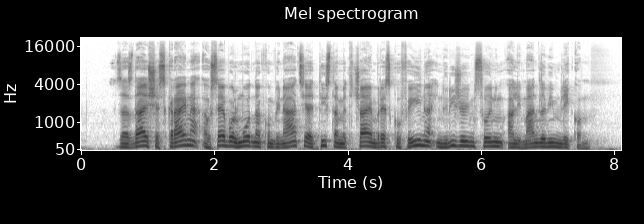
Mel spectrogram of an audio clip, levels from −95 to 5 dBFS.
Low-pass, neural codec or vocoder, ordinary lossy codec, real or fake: 19.8 kHz; none; none; real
